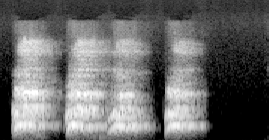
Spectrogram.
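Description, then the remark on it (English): The speaker's dogs bark in the background in a quick run of four sharp, fairly loud barks, the middle two nearly running together, then silence. No talking is heard. “and that's like my dogs in the background”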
